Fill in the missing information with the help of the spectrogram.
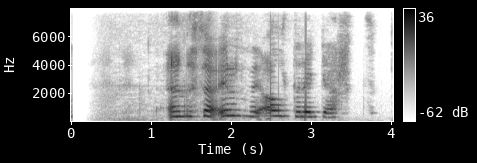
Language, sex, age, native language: Icelandic, female, 9, Icelandic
